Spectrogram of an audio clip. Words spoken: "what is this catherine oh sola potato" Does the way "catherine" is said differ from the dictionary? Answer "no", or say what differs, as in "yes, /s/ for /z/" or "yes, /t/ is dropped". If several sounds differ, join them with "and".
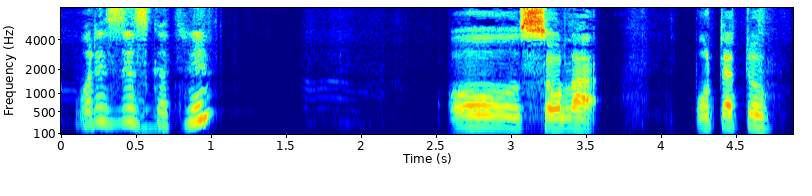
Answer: yes, /t/ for /θ/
